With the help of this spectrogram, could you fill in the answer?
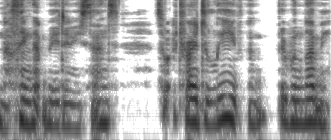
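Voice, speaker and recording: Putting on a raspy character voice, a woman talks at a fairly quick pace with a medium pitch and fairly even intonation, the sound dry and close with no echo. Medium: read story. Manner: hesitant, confused.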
